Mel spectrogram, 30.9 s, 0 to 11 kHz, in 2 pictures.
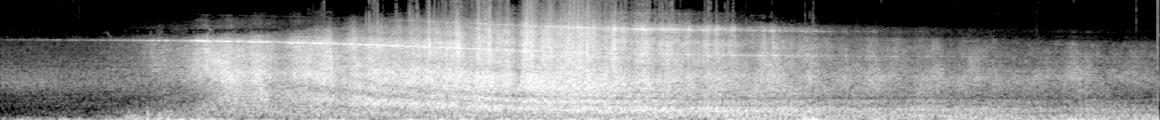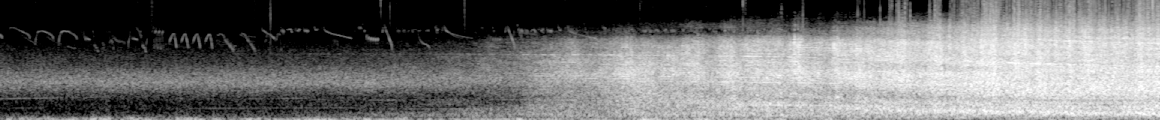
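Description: Boeing 737 twin-jet engines at take-off power as the aircraft climbs out: the roar builds, and a high whine falls in pitch as it passes overhead. It cuts off suddenly about halfway through. Then a second 737, a Ryanair 737-800, builds to a loud take-off roar near the end.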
